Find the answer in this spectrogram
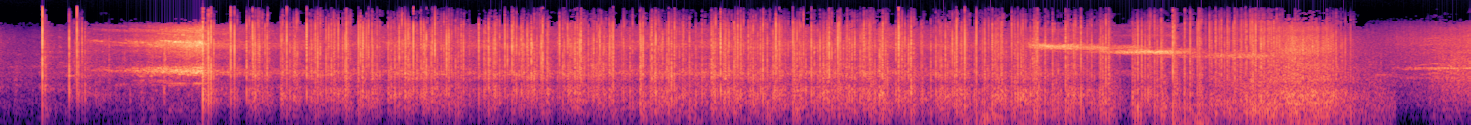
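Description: Aerial firework shells going off in a finale barrage. A few separate bangs come in the first second, then from about two seconds in there is a dense, continuous run of bursts and crackling. A brief high whistle sounds about two-thirds of the way through, and the barrage drops away about a second before the end.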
